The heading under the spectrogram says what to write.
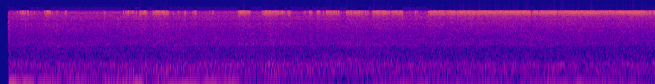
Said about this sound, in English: For some reason, static electricity plays a significant role in many of his tweets. Here is a recording he made of the static sounds he mentions.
